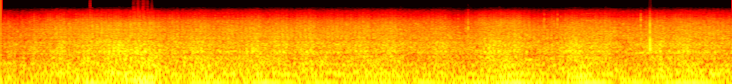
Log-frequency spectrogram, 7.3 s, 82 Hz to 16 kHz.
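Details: Dennis Dart SLF diesel bus, recorded 2010: the deep diesel idle throbs unevenly and lumpy instead of settling into a steady beat, so the engine is idling rough.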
